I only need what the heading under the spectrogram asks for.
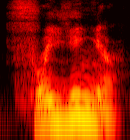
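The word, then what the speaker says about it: Frejinger: Martin Freyinger. There's no J pronunciation in Swedish.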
